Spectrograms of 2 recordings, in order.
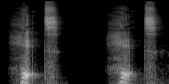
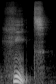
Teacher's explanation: tongue is quite far forward and quite high up in your mouth but it's a short vowel sound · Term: short e sound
